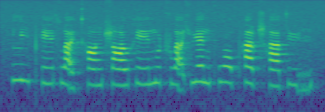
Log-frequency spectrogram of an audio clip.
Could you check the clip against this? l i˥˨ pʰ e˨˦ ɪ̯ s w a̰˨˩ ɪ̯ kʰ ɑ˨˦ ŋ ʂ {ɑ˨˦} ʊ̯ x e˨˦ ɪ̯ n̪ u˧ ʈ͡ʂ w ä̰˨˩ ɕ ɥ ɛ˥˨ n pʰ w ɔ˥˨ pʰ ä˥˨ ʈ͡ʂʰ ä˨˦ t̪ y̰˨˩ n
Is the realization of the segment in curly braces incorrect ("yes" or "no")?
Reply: no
